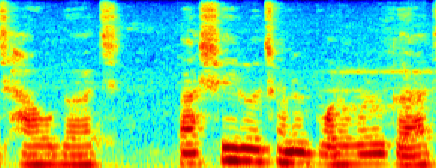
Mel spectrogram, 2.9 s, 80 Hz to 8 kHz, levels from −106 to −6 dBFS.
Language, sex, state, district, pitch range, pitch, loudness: Bengali, male, West Bengal, Dakshin Dinajpur, 125-140 Hz, 125 Hz, -14 LUFS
